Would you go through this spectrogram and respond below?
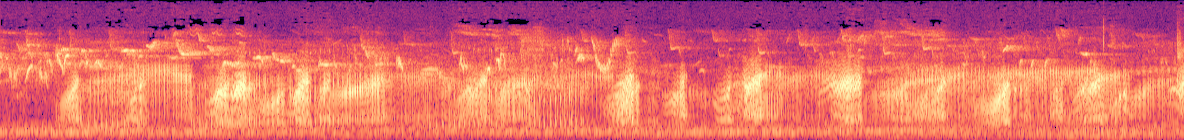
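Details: Chorus of male pool frogs in a Dutch pond on a sunny day, calling to draw females for mating; many overlapping short rattling croaks rising and falling in loudness.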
